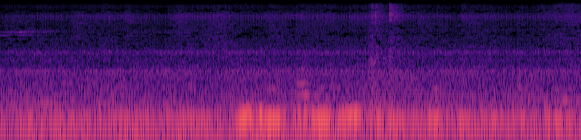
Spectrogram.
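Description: Small AC induction motor running under TRIAC speed control, giving a steady low hum.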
